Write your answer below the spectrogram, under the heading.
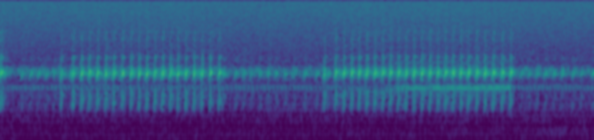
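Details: Tree frogs singing by night in an Italian pond in mid-April: two long runs of quick, even pulsed croaks, each about three seconds, separated by a short pause. Mole crickets trill continuously beneath.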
